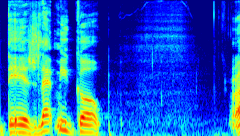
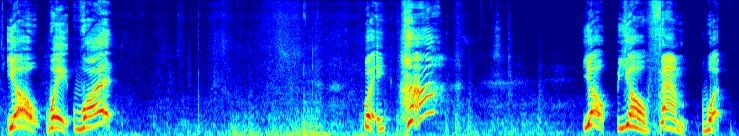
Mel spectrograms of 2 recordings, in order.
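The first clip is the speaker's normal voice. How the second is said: high rising double take; mock-shocked, pitch shooting up; baffled disbelief; 6 semitones higher, slower than usual. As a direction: act stunned, voice climbing on each question. Acts baffled at the scam.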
